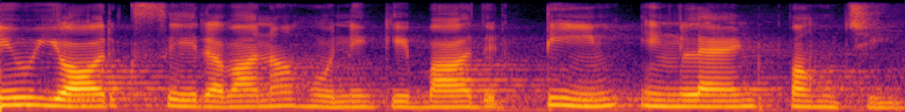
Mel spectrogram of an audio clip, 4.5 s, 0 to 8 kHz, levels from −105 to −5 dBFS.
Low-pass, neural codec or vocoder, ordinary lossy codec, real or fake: 7.2 kHz; none; none; real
